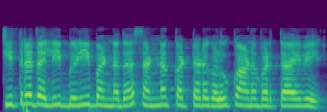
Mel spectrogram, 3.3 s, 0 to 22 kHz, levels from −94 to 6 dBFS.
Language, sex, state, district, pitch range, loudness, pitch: Kannada, female, Karnataka, Bidar, 245-285 Hz, -14 LUFS, 265 Hz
